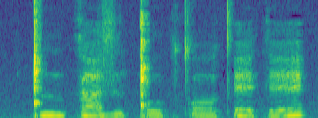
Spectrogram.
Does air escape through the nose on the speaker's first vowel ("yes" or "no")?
no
